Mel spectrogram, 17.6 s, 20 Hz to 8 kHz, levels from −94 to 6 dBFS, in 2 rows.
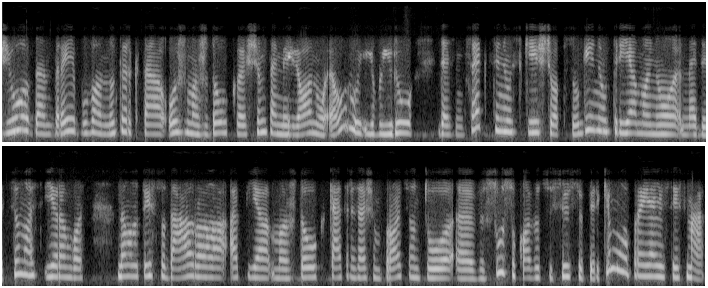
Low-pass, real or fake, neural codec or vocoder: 7.2 kHz; real; none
